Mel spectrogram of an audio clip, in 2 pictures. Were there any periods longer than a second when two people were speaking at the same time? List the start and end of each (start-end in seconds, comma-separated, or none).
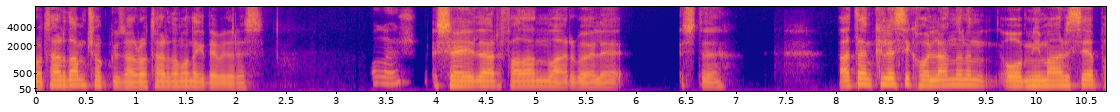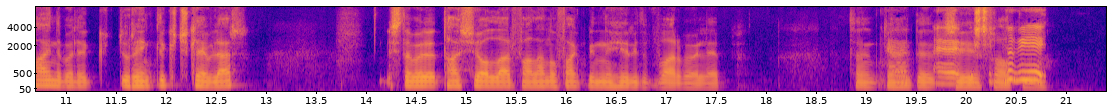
19.3-20.8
